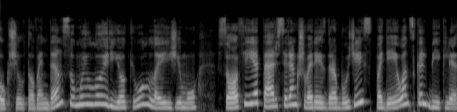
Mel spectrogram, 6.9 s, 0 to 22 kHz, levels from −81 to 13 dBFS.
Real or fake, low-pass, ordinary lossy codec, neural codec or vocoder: fake; 14.4 kHz; MP3, 48 kbps; autoencoder, 48 kHz, 128 numbers a frame, DAC-VAE, trained on Japanese speech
